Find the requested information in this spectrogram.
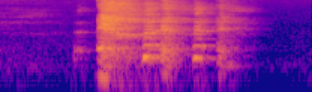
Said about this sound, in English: I'm going to cough.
